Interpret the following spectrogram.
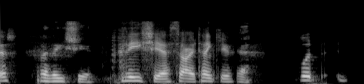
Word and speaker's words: Planitia: Now, I know that the shipbuilding infrastructure was kind of dealt a crippling blow when they attacked the Utopia Plantive. Is that how you say it? Planitia, sorry, thank you.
